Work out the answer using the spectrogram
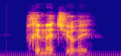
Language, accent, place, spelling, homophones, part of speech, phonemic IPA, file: French, France, Lyon, prématurer, prématuré, verb, /pʁe.ma.ty.ʁe/, LL-Q150 (fra)-prématurer.wav
- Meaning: to do (something) prematurely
